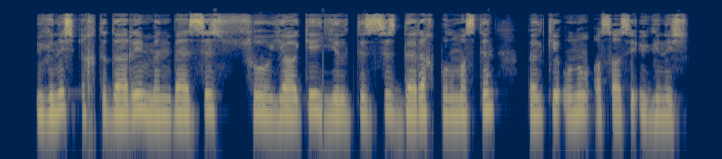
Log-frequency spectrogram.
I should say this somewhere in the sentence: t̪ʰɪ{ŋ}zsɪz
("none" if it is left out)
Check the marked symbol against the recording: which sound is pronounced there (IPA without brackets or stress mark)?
none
